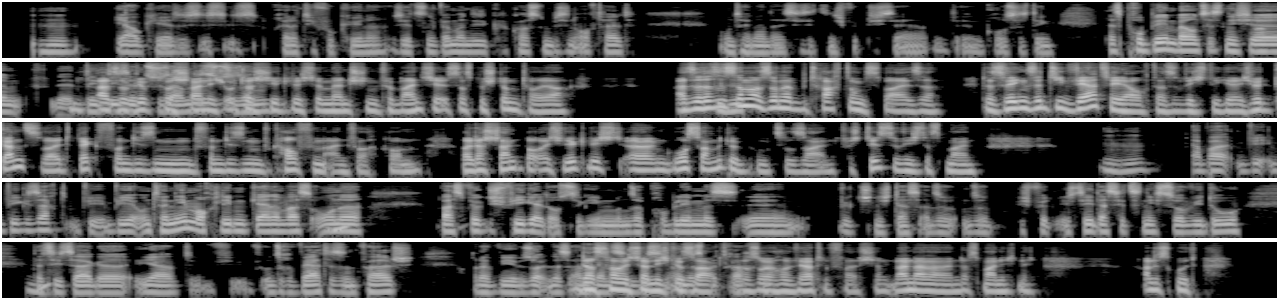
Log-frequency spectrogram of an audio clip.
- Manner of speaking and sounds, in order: other background noise; stressed: "Werte"
- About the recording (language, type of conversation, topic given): German, advice, Wie kann ich gute Geschenkideen für Freunde oder Familie finden?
